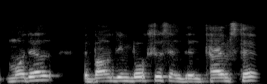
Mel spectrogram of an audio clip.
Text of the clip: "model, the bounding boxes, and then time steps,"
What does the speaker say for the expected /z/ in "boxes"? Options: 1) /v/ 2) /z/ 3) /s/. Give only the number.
3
